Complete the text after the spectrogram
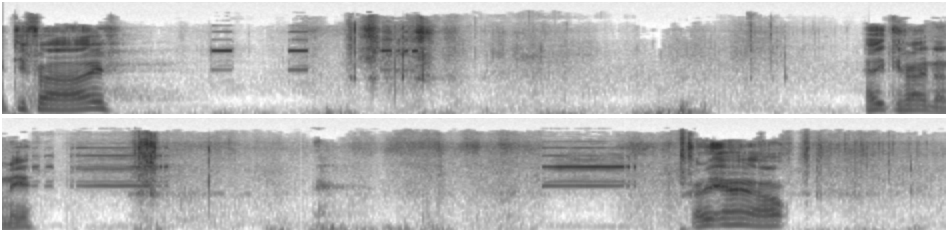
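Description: A metal detecting pinpointer beeps with a warbling tone as it probes soil.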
